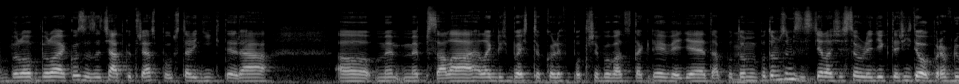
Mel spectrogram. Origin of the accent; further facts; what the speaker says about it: Zlín, Zlín Region, Czechia; now in Prague, Czechia; protože já jsem původně ze Zlína, tak jsem musela z Prahy přijet až do Zlína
